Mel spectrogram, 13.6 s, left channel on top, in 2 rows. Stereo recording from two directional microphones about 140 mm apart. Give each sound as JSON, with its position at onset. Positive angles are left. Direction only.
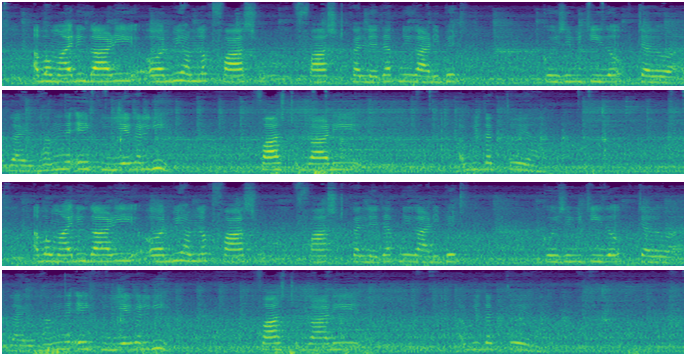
{"t": 0.3, "sound": "speech", "side_deg": 35}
